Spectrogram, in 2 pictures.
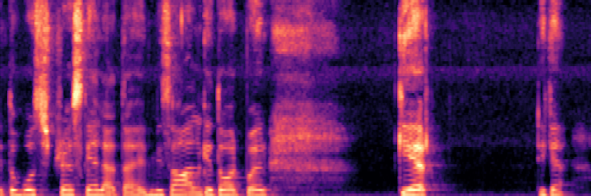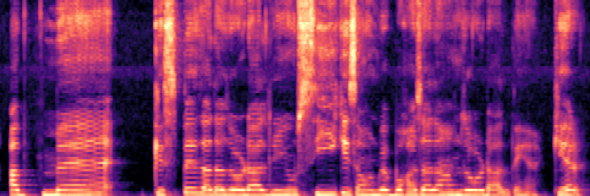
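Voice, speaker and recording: A woman from Pakistan, tutoring for an exam, explaining slowly, repeating key terms and reading English definitions aloud. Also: on the high side, mellow. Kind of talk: exam-prep lecture.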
